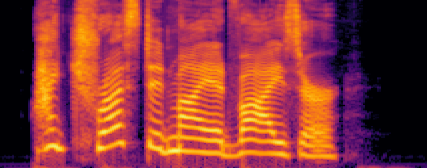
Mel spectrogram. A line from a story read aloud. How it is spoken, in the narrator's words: the Sultan cried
